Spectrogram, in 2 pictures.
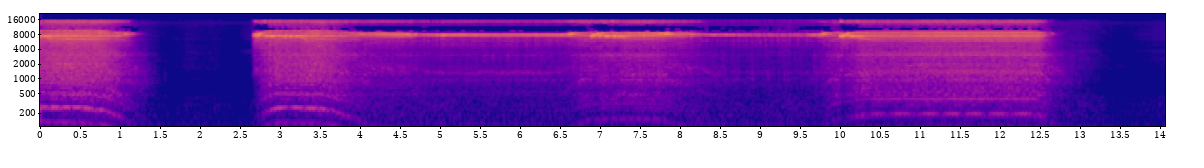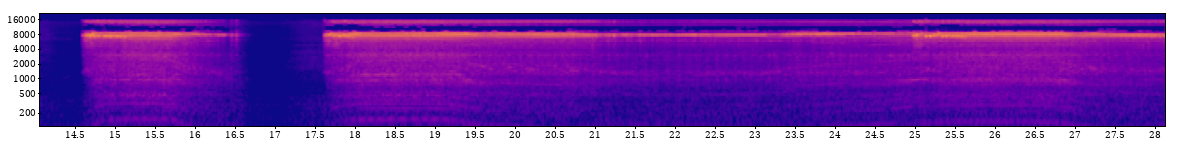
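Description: Four small brushless quadcopter motors with propellers, driven by Emax Simon 12A speed controllers, spinning up and winding down again and again as the throttle is varied, over a high steady whine. They stop completely three times, for a second or so each: a little after the start, about halfway through, and again a few seconds later.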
